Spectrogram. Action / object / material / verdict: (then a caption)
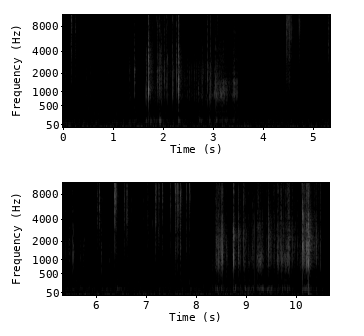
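scrape / small flat glass pebbles in a wooden tray / glass / none. Small, solid, flat glass decorative pebbles are sorted in a wooden tray by fingertips and long nails, with the green pebbles gathered in one hand. Quiet, bright clicks and clacks come in short bursts and scattered single taps. Each one dies away almost at once, with brief pauses between.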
